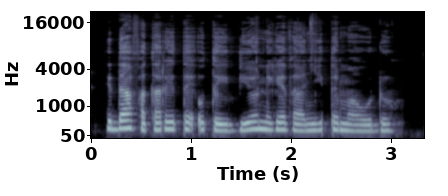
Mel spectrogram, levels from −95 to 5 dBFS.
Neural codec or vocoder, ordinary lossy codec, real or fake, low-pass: none; none; real; none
